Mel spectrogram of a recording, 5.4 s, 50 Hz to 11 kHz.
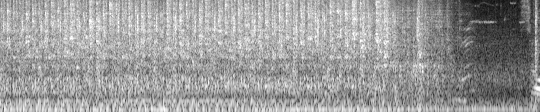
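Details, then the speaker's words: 1934 Chevrolet 1.5-ton truck on a 6-volt battery, after carb cleaning, sanding the points and fresh gas; cold start with choke: strong, even engine beat settling smoothly with no knocks or misses; normal cold start and idle. "we'll pull some choke on so it's cold right that's so exciting yeah she does sound pretty good"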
